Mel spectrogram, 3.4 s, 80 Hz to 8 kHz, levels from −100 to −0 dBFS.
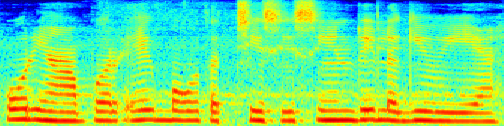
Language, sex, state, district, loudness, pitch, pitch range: Hindi, female, Uttar Pradesh, Saharanpur, -14 LUFS, 215 Hz, 205-220 Hz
